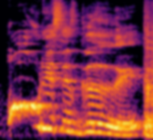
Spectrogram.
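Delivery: high, slow and delighted ooh. Real, not acted. A woman reading Exodus, thrilled by Aaron's excuse, slow and delighted. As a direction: savor the passage out loud with delight.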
